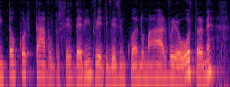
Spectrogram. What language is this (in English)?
Portuguese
